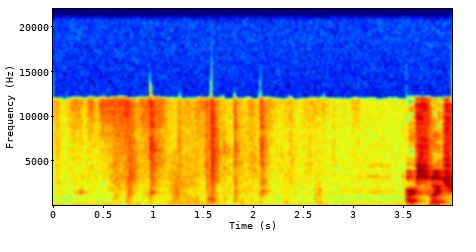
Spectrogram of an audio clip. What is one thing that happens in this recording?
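Metal latches click open.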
